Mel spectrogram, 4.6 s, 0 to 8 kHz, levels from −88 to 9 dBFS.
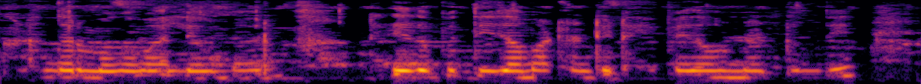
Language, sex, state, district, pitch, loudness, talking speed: Telugu, female, Telangana, Karimnagar, 250 Hz, -21 LUFS, 115 wpm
